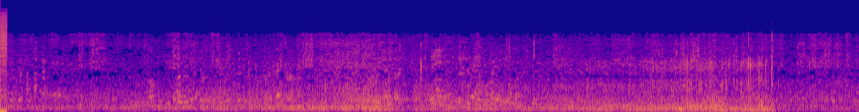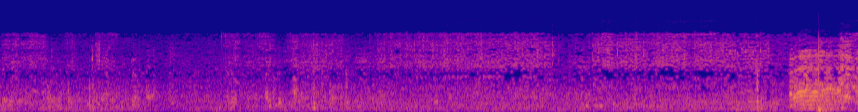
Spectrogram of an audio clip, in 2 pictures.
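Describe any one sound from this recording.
Men talk and murmur in the background, outdoors.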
